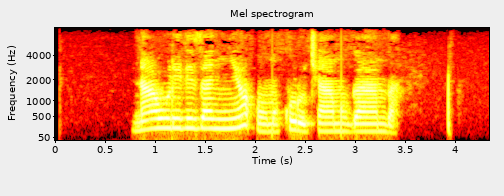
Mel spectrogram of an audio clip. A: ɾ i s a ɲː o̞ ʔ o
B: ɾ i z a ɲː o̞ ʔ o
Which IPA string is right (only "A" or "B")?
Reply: B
